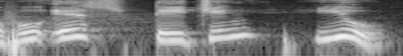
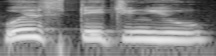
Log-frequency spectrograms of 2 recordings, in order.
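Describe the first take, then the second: First: Slow, clear and word by word; slow model sentence. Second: Said in the usual way. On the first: Shown as a demonstration. Teacher modelling the sentence for students, slow and careful. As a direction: spell it out slowly for learners. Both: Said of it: "आपको कौन पढ़ा रहा है".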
